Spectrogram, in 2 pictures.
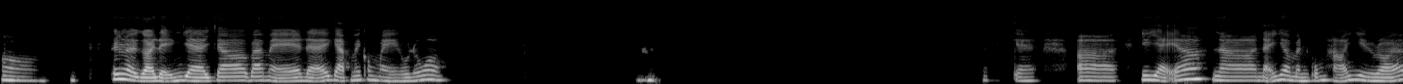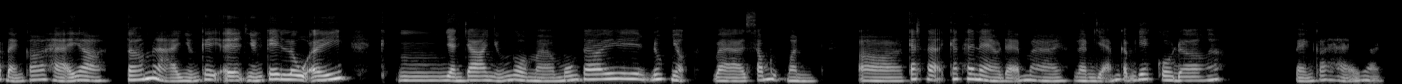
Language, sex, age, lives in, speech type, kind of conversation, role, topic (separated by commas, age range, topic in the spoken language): Vietnamese, female, 30-34, Vietnam, conversation, podcast, host, Bạn xử lý cảm giác cô đơn khi ở một mình như thế nào?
